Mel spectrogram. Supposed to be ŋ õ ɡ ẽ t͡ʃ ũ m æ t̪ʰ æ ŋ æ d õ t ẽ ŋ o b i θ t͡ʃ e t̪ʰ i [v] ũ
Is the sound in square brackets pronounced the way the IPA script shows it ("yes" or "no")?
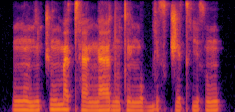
no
